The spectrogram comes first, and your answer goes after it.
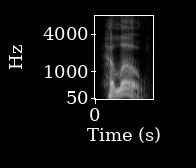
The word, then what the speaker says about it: hello: Hello. It has two parts with the stress on the second part.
